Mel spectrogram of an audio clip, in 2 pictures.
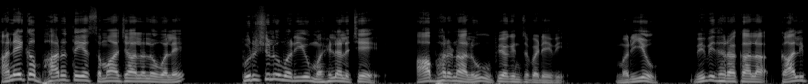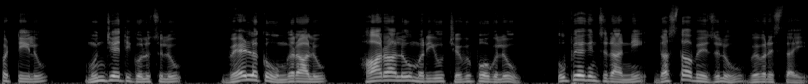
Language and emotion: Telugu, neutral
